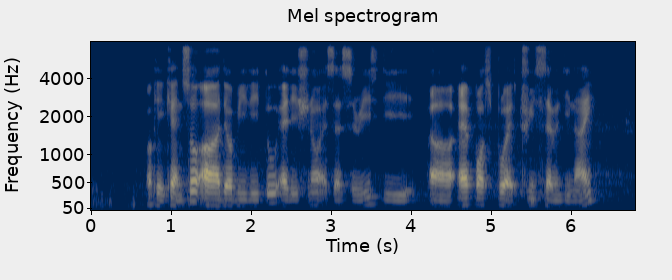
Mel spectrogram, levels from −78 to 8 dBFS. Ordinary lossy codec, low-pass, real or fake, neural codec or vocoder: MP3, 64 kbps; 7.2 kHz; fake; autoencoder, 48 kHz, 128 numbers a frame, DAC-VAE, trained on Japanese speech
